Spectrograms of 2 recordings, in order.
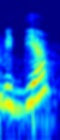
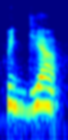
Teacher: First విద్యలో మనం అల్ప ప్రాణం ఉపయోగిస్తే తర్వాత విద్యలో మనం మహాప్రాణం అనేది ఉపయోగించాం, కాబట్టి అల్ప ప్రాణాలకు మహాప్రాణాలను పలకడం.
